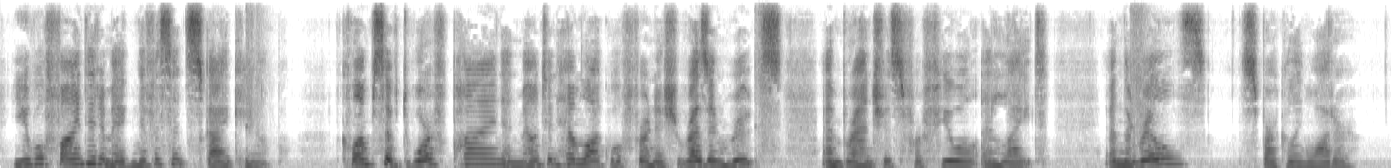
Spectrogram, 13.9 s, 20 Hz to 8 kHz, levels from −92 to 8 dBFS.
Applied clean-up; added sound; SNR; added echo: neural separator model SepFormer DNS4.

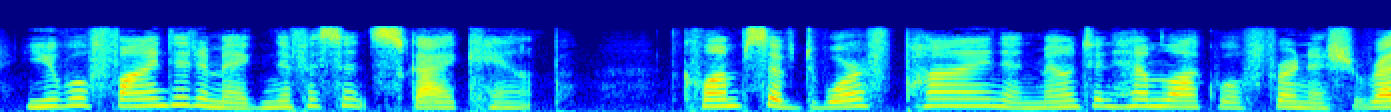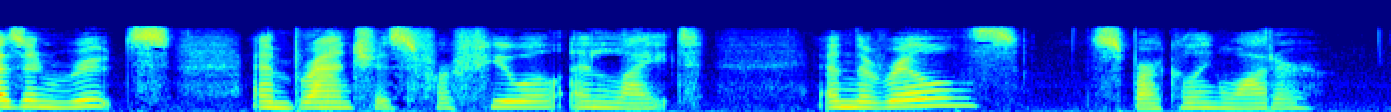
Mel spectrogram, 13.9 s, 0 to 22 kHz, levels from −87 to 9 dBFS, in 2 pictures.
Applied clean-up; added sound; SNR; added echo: none; none; none; none.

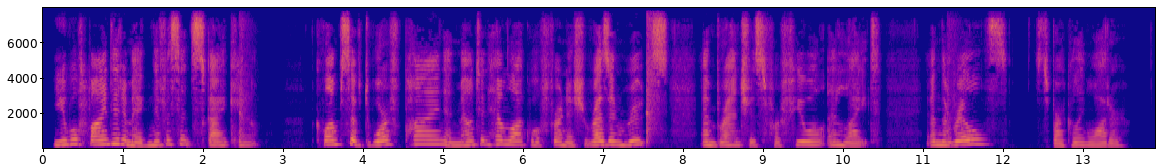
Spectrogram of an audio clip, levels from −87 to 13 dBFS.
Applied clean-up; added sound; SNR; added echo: neural mask model DeepFilterNet 3.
